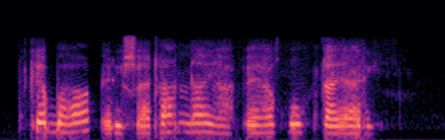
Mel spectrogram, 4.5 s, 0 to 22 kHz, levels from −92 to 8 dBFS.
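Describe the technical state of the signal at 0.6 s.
At 0.6 s the speech is intact, with no fault present, and it carries only the light coloration of the AMR wideband (HD Voice) codec at 12.65 kbit/s.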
